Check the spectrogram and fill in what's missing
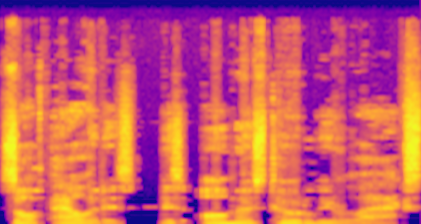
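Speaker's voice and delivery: deep, low whisper. Demonstrating a vocal effect step by step, in a deeper whisper. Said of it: "just going a little bit in that deeper whisper".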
